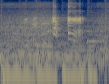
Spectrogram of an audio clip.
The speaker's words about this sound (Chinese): 对，我们以为是鸟，我们以为是鸟，嗯，结果后来我们去查，发现不是，它是有一点像是变色龙的东西，它有点像是壁虎，但是当地的壁虎可能很大只。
